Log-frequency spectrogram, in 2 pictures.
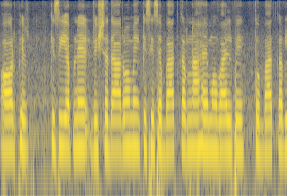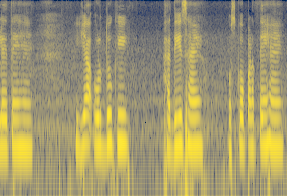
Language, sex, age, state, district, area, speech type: Urdu, female, 30-45, Uttar Pradesh, Shahjahanpur, urban, spontaneous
